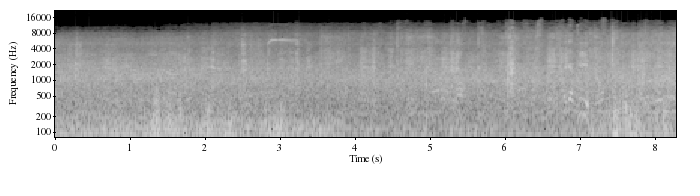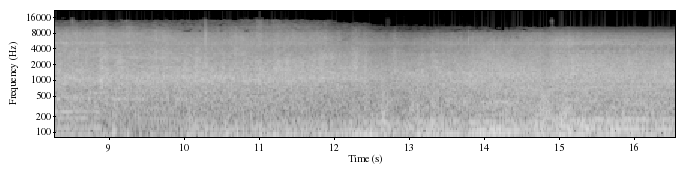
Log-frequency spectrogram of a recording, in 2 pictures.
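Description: Traffic hums steadily along a busy road nearby.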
